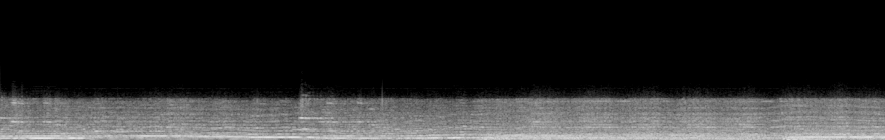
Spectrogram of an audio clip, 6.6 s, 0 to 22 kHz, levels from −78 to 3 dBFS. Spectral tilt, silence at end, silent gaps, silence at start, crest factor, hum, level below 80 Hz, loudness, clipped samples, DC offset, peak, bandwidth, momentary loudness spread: -4 dB/octave; 0 s; none; 0 s; 10 dB; none; -58 dBFS; -14 LUFS; under 0.1%; under 0.1%; -2 dBFS; 7.4 kHz; 4 LU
